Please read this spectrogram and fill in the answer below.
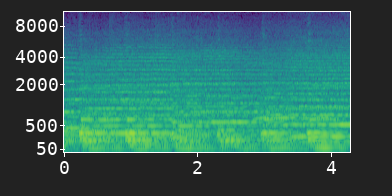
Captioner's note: audience cheering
